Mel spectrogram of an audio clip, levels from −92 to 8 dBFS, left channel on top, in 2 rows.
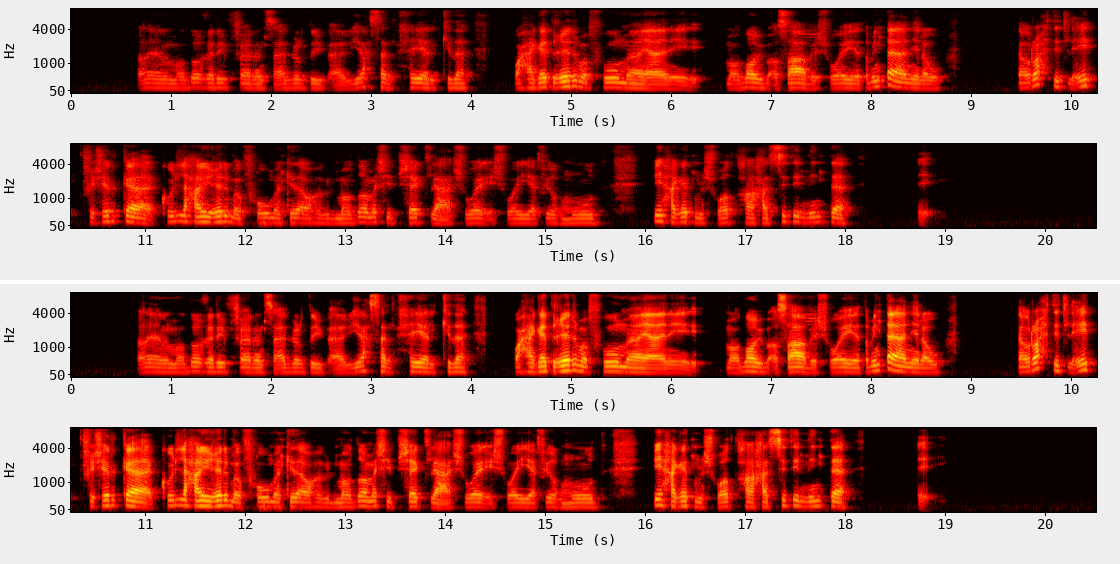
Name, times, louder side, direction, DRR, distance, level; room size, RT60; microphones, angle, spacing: voice 1, 0.7-4.2 4.4-6.3 6.6-8.7 9.5-18.0 18.7-18.8, right 7 dB, 60° right, 0.6 m, -33 dB
6.1 x 3.6 x 4.5 m
head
